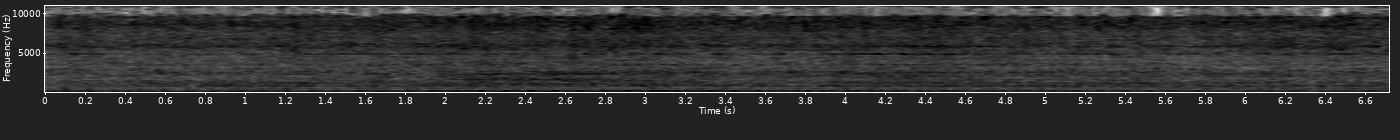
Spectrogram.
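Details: Newly built project car with hydraulic lifters and a tacked-in exhaust, first run: lumpy idle with loud open exhaust and a light metallic tick about three a second; owner suspects a lifter, a rocker out of adjustment, or loose header flange bolts.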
